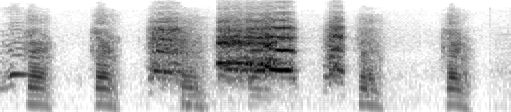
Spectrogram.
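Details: Penguin calls in a colony, a run of short harsh braying honks with falling harmonic notes, one longer noisy blast in the middle, closely spaced over three seconds.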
